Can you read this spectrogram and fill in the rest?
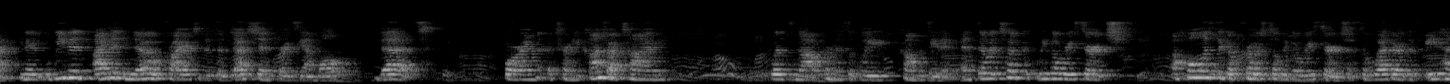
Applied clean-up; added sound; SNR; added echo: neural separator model SepFormer DNS4.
